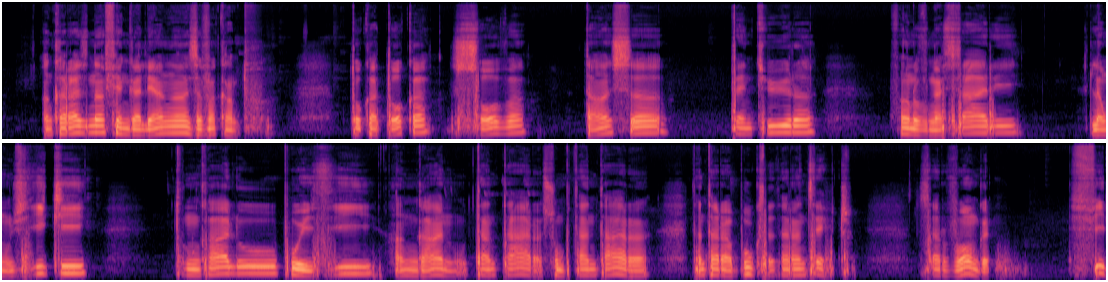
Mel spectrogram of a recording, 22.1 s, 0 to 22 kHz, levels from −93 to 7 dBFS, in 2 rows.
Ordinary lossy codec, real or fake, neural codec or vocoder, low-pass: none; real; none; none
